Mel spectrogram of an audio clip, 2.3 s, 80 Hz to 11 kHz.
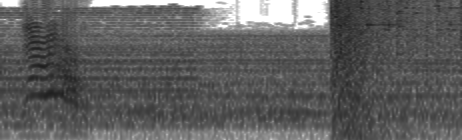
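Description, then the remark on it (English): The Fetch Season 5 truck, going too fast, crashes with glass shattering: a short bright burst early on, a brief lull, then a loud, harsh smash of breaking glass and debris that rings on to the end. “Chet, don't touch that steering wheel! Watch out for the...”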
